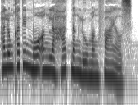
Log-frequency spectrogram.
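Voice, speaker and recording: A woman's voice: mid-range voice, animated, normal speed, mellow, faint music behind, voice pushed up, close to an everyday voice. Woman reading as a weary, determined male heir. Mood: weary, resolute. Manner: weary, commanding, earnest.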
